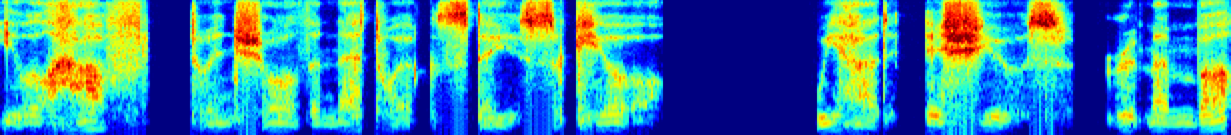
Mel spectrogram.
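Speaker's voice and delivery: rasping, raspy, hoarse voice. In a role-play, a grey-clad figure speaks up, raspy voice. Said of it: "a raspy voice from the uh, the grey-clad figure speaks up".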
